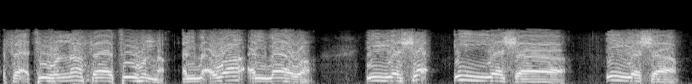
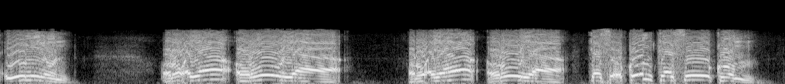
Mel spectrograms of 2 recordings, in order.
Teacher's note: فبعد الفتح يبدل الهمزة حرف مد يعني ألف ساكنة، وبعد الضم يبدله واوا، وبعد الكسر يبدله ياء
